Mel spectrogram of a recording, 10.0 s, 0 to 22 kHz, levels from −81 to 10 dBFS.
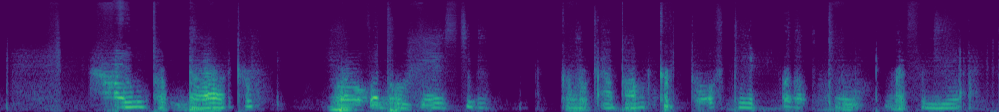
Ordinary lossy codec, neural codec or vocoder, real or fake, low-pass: none; codec, 44.1 kHz, 0.9 kbps, DAC; fake; none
